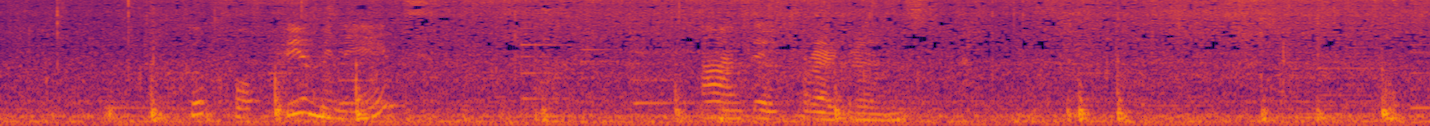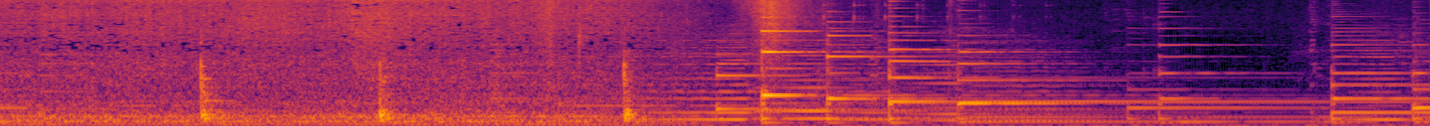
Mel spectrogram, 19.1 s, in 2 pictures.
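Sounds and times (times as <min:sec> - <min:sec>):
food sizzling in a frying pan: 0:00.0 - 0:15.0
wooden spoon knocking on pan: 0:00.7 - 0:12.7, 0:13.6 - 0:14.0
plucked-string music: 0:03.4 - 0:05.8, 0:12.8 - 0:19.0.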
